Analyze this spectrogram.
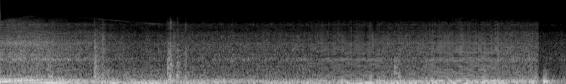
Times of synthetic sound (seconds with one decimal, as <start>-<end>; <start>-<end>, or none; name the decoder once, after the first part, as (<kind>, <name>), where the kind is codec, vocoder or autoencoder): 3.2-3.8 (vocoder, BigVGAN v2); 4.3-5.0

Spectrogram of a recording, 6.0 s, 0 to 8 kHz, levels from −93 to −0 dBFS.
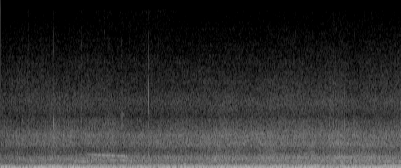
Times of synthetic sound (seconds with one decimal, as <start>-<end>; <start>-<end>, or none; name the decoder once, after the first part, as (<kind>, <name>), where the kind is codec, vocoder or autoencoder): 2.1-4.3 (vocoder, BigVGAN v2)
